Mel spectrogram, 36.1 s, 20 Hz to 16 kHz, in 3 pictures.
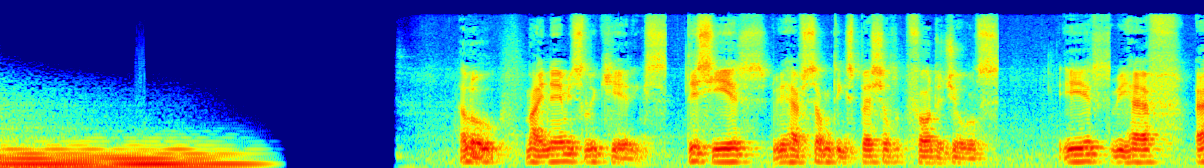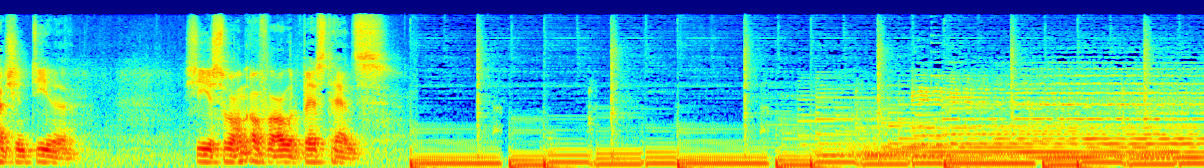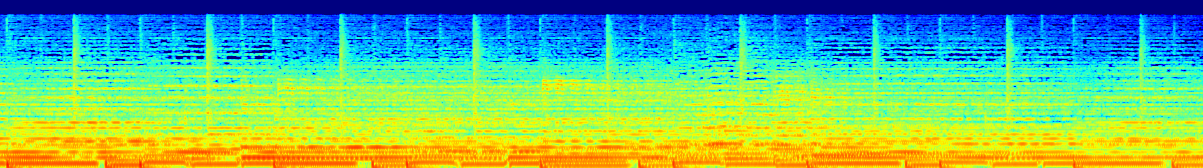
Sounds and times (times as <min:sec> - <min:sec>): Music: 0:00.0 - 0:02.8, 0:16.1 - 0:36.1.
